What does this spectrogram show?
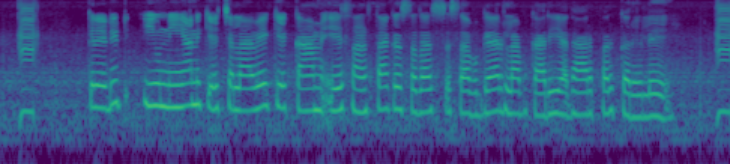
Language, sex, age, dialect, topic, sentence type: Bhojpuri, female, 25-30, Southern / Standard, banking, statement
